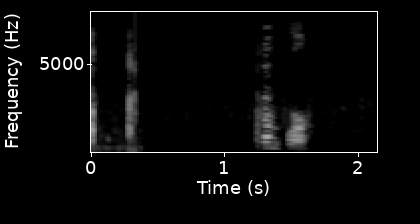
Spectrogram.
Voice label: Police Sheriff Dispatch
